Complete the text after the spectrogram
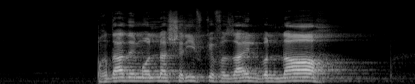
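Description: A middle-aged man speaks forcefully into a microphone.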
